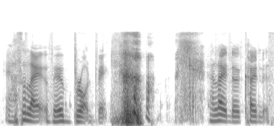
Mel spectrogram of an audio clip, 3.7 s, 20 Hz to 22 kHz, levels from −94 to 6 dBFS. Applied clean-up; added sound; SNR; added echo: none; none; none; none.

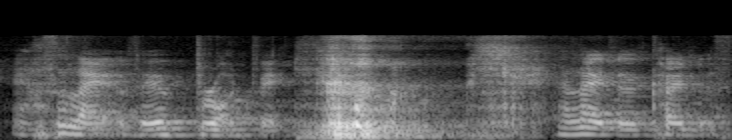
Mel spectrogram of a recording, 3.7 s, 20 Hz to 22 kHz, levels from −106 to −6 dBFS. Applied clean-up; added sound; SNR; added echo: none; none; none; reverberation time 1.6 s.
